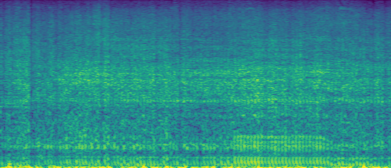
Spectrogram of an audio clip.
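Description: A minimalistic motorcycle with a monoshock rear engine revving, a loud close throaty roar holding steady and swelling briefly partway through.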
